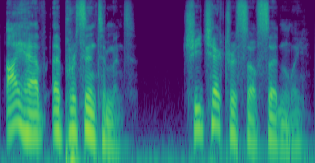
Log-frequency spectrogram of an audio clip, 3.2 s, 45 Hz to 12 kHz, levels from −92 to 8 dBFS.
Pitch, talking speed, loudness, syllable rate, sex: 105 Hz, 135 wpm, -18 LUFS, 6.0 syllables/s, male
